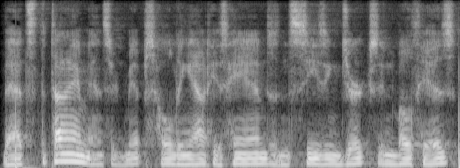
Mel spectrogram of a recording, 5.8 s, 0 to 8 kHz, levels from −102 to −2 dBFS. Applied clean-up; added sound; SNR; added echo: none; Fireworks; 18 dB; reverberation time 0.7 s.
